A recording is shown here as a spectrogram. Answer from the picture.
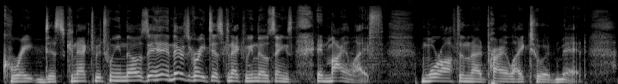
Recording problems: squashed, flat; heavily

